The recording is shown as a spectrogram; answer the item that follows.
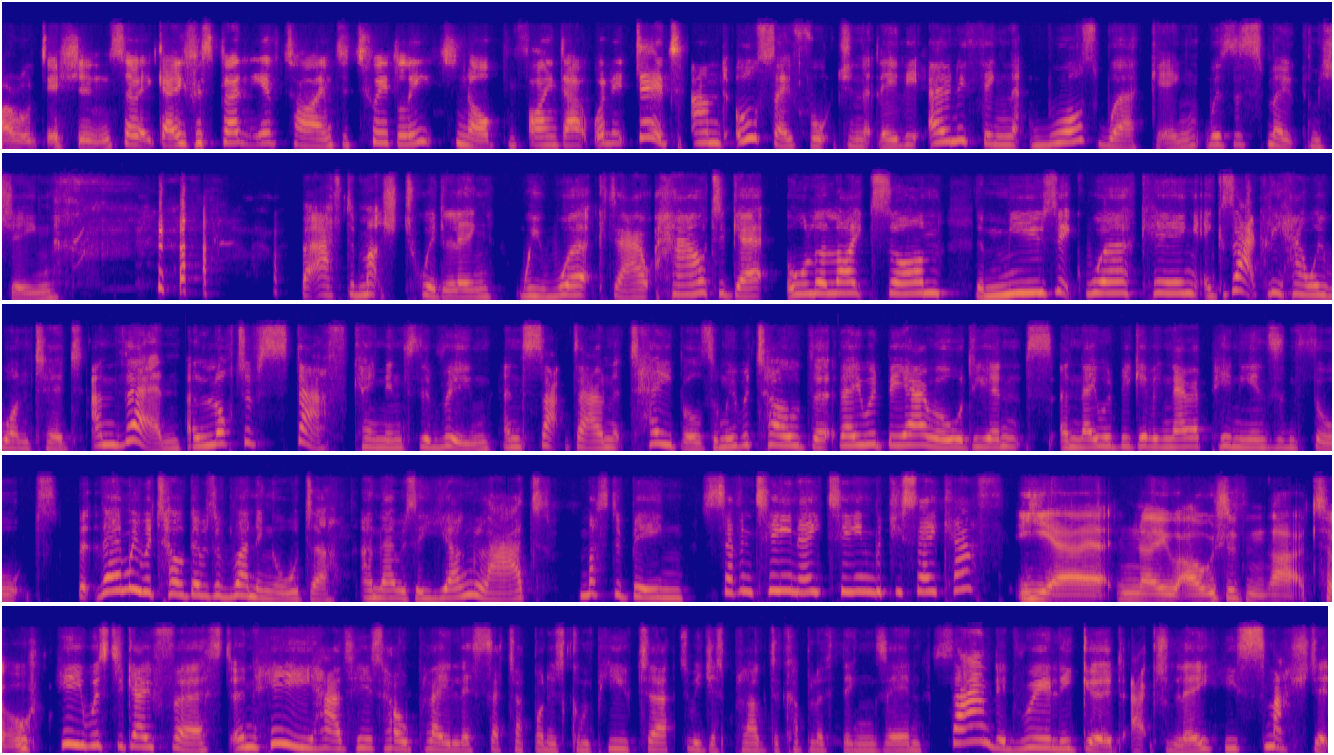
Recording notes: Recorded over the internet as still in lock down so sounding a little different. With at least 5 minutes of uncontrollable corpsing edited out!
